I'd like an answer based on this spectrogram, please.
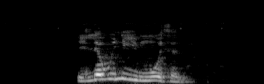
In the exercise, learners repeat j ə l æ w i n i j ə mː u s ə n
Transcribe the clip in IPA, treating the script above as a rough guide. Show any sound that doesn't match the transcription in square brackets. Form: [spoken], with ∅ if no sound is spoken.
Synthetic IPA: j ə [lː] æ w i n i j ə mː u [θ] ə n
